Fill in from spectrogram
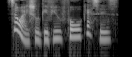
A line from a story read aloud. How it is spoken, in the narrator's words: smiled sweetly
